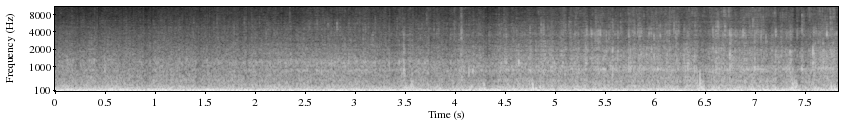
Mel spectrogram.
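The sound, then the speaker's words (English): A car still running on its studded winter tires, not yet changed, sounding like it has nails in its tires: a loud, steady rumble of road and engine noise with a gritty, crackling hiss and faint ticking layered on top, continuing throughout without talking. “Boy, that guy's tires do not sound good.”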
